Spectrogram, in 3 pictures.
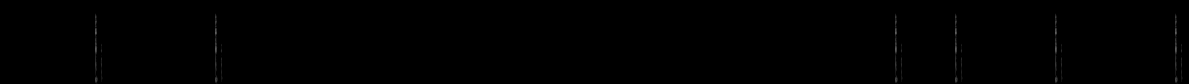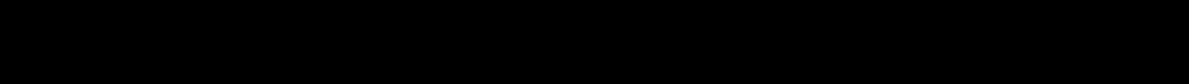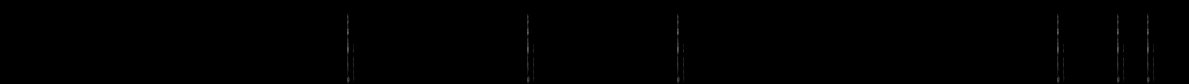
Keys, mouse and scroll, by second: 10.5 shift+click, 30.5 click, 31.3 alt+scroll up 1, 33.7 alt+scroll down 1, 34.3 alt+scroll down 1, 35.1 space, 35.2 double click.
